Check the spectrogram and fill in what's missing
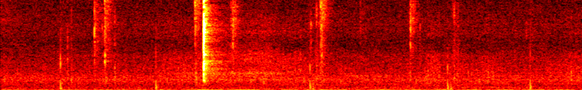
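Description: Soft, sparse typewriter clicks in the video game Gone Home, a handful of isolated taps at irregular intervals over a faint background hum, one sharper strike standing out.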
